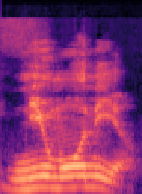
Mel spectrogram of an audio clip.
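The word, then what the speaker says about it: pneumonia: के नॉलेज ज्ञान पी न्यूमोनिया puff की सूजन आपने देखा कि इन शब्दों के प्रथम अक्षर का शब्द में उच्चारण नहीं होता अब इन शब्दों का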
